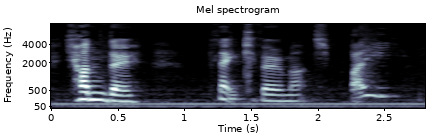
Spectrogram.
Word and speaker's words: Hyundai: call um the Korean company Hyundai is Hyundai I know it's probably their fault for pronouncing it like that on the advert and stuff but actually it's it should be Hyundai thank you very much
